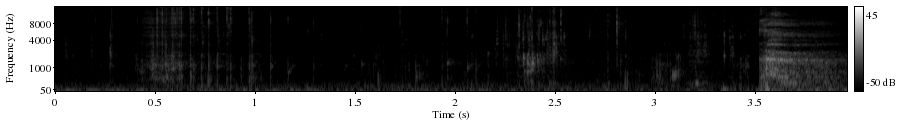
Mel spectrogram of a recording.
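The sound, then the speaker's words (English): Someone takes a drink of water, with soft wet sips and mouth sounds spread across a few seconds, ending in a louder gulp or splash near the end. No one speaks. “Taking a drink of water.”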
